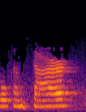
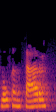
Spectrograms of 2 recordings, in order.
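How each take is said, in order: First: The final R is curled back, a retroflex sound. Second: The final R is a vibrating trill in the throat. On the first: "o R retroflexo" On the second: "um R um pouco mais vibrante, né? Que dá esse, esse, esse sonzinho na garganta, uma tremidinha na garganta"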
